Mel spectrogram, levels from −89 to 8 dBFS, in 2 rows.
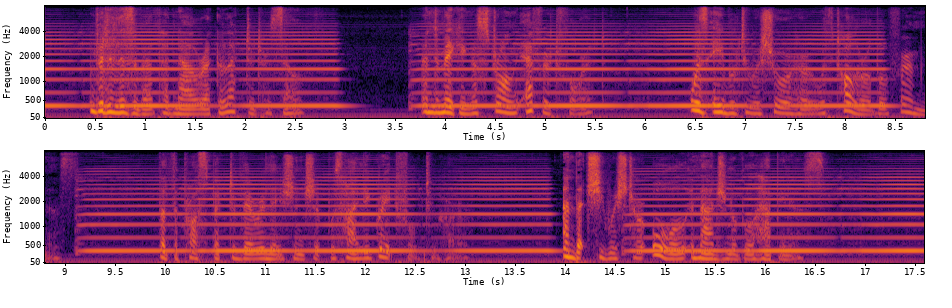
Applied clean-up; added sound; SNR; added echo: none; Bowed string instrument; -1 dB; none.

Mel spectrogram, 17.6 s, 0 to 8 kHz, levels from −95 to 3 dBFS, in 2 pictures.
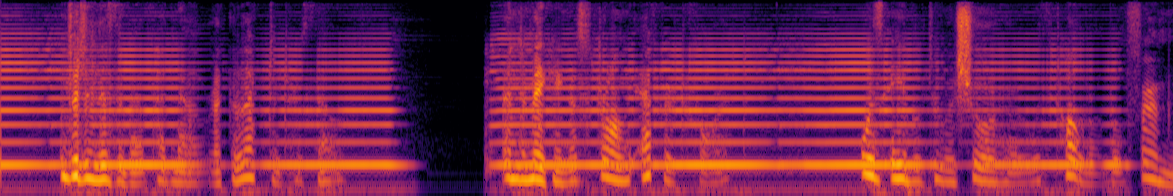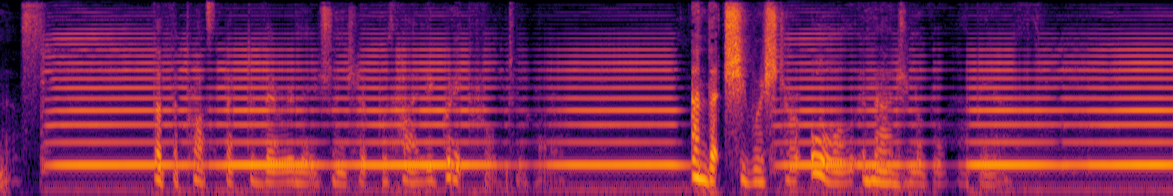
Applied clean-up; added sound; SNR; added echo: neural mask model RNNoise.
